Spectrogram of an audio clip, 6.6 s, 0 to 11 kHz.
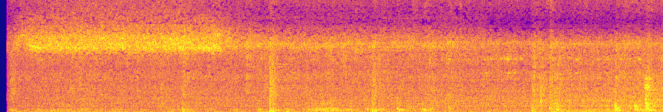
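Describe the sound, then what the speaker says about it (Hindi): The Magadh Express pulls out of Kanpur Central station, a steady rolling rumble of the train with faint wheel clatter and an occasional sharper clank, heard from on board throughout. "हम कानपुर सेंट्रल रेलवे स्टेशन के प्लेटफॉर्म नंबर 2 से डिपार्ट कर रहे हैं।"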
